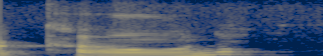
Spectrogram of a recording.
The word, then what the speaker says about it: Coan: They can find me probably the easiest place is on Instagram, Sandra Coan It's my Instagram name, and Coan is spelled C O A N.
